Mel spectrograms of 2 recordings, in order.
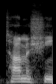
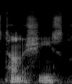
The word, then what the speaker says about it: Tamashii: not bandai's logo it's tamashii's logo so very very cool tamashii tamashii actually sorry if i butchered the japanese pronunciation i thought it was always the emphasis is always on the third syllable but i don't it's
